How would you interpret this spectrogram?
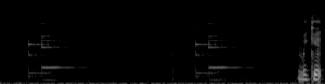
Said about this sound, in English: I'm guessing the first beep is Wi-Fi and the second is Bluetooth, and JAWS likes to say dialogue again.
